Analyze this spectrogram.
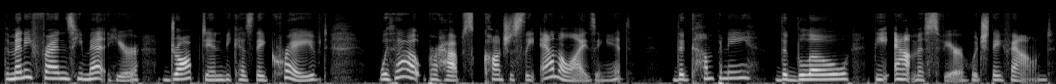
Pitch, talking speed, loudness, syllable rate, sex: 230 Hz, 140 wpm, -20 LUFS, 4.9 syllables/s, female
